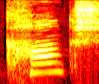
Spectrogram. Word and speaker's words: conch: WITH LITTLE FOOD AND WATE THEY REPORTEDLY SURVIVED OFF RATS AND CONCH (pronounced 'CONK') SHELLS.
